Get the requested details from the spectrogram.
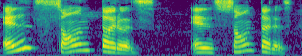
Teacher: Again I am using the rule of liaison since H is silent in French. Mute H we call it.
